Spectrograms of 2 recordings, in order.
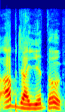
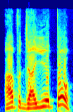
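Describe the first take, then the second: First: It sounds like simply sending someone off. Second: It sounds like a dare to go.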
